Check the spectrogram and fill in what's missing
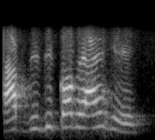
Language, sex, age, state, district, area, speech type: Hindi, female, 60+, Uttar Pradesh, Chandauli, rural, conversation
